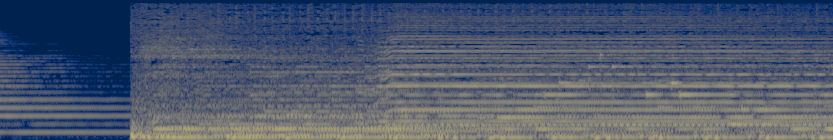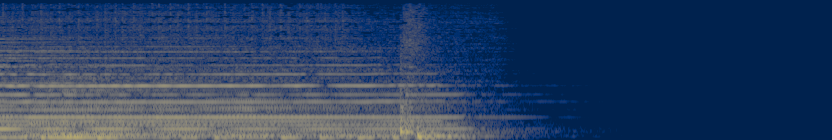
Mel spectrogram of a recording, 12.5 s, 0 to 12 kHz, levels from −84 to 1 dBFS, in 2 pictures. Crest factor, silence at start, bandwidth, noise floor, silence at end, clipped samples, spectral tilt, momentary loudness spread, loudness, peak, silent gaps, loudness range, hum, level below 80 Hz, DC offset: 16 dB; 0 s; 11.5 kHz; under -90 dBFS; 2.5 s; under 0.1%; -5.5 dB/octave; 7 LU; -28 LUFS; -14 dBFS; none; 8 LU; none; -38 dBFS; under 0.1%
